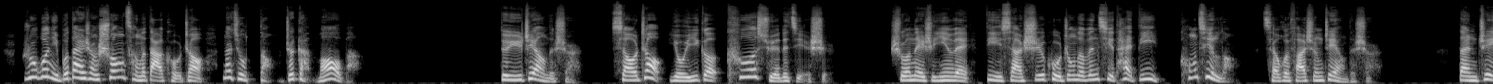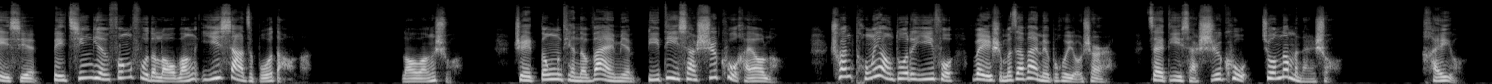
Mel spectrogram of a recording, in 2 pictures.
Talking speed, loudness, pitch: 255 characters per minute, -16 LUFS, 195 Hz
